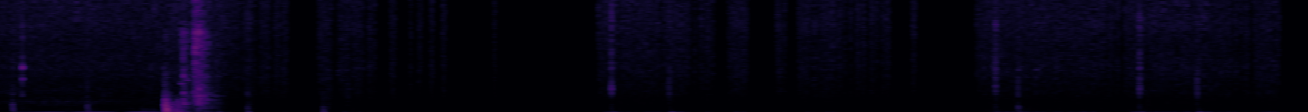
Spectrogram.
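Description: Fire crackles softly in furnaces.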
